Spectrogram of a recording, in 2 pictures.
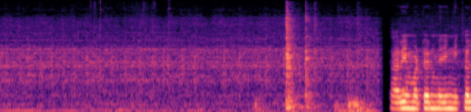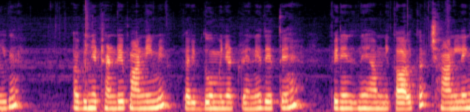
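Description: A metal strainer scoops peas out of water with soft splashes.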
